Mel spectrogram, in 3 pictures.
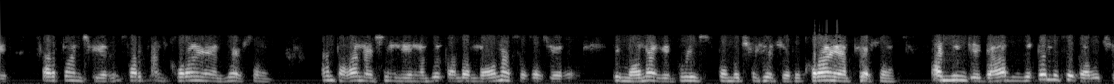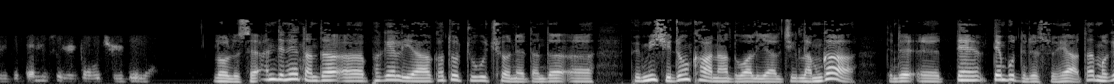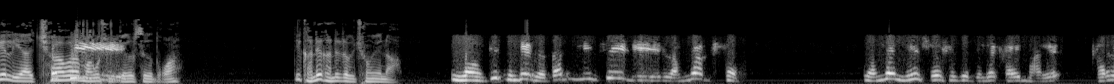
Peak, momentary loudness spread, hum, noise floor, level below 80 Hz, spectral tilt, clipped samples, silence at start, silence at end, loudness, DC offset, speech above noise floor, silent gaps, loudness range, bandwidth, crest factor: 0 dBFS; 15 LU; none; -63 dBFS; -54 dBFS; -6.5 dB/octave; under 0.1%; 0 s; 0 s; -16 LUFS; under 0.1%; 47 dB; none; 10 LU; 8.4 kHz; 16 dB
